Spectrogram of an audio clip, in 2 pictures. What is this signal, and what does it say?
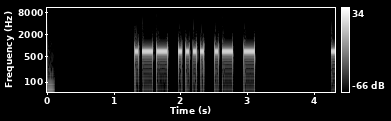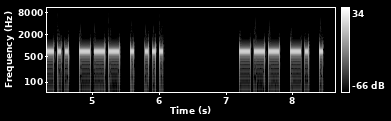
Morse code, heard as a keyed tone, about 22 wpm, 700 Hz. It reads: WHAT DOES ONE
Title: 3x Word-Spacing - Sentences from Top 200 Words - 22wpm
